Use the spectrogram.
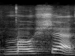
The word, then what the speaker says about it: Moshe: it's O Moses's name when you're reading from a Kash will say Moshe so you'll have a me with this o right there and you pronounce the O and that's how you get Moshe the o so that's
